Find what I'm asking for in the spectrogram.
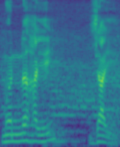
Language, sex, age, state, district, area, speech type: Bodo, male, 45-60, Assam, Kokrajhar, rural, spontaneous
